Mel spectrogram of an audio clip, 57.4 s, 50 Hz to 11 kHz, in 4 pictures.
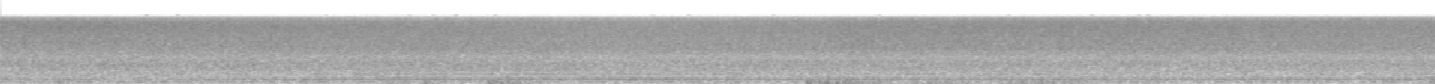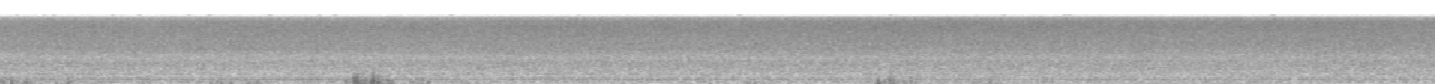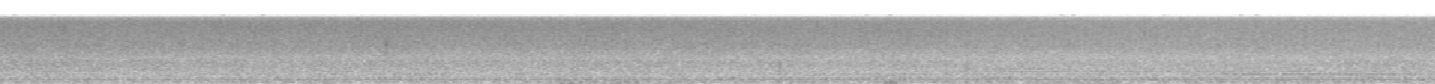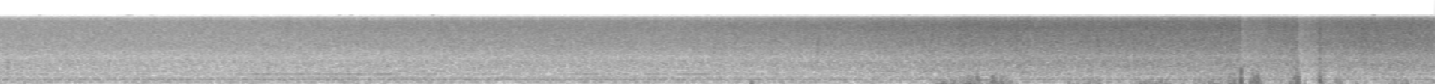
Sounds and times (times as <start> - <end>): Rustling leaves: 0.0 - 57.4.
